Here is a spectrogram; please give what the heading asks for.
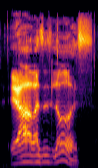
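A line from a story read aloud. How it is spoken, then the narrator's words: Growl. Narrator (German): knurrte Rainer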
